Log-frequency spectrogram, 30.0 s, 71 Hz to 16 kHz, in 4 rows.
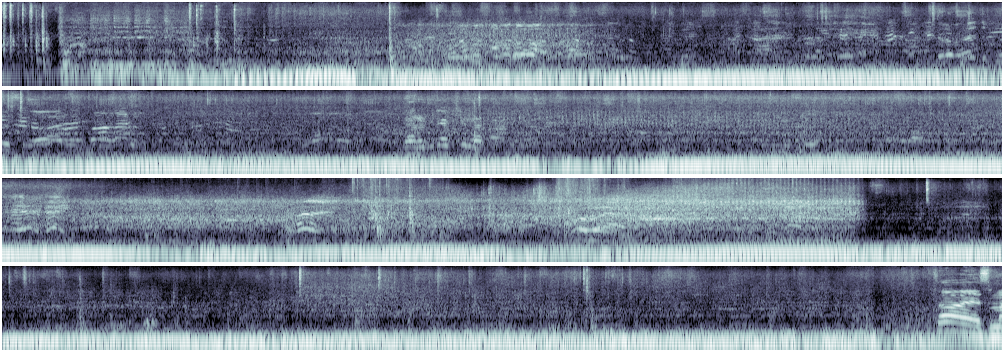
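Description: Fiat 126p's small air-cooled two-cylinder engine labouring in deep mud, its pitch rising and falling as it is revved.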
